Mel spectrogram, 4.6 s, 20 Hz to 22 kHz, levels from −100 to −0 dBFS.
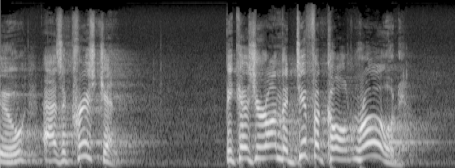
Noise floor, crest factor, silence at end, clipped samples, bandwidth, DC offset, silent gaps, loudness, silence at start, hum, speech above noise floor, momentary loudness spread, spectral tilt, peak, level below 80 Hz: -52 dBFS; 14 dB; 0.35 s; under 0.1%; 19.5 kHz; under 0.1%; none; -16 LUFS; 0 s; none; 36 dB; 10 LU; -3 dB/octave; -4 dBFS; -62 dBFS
